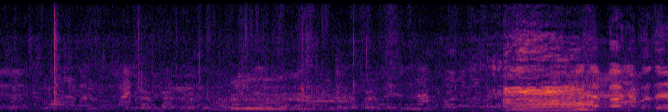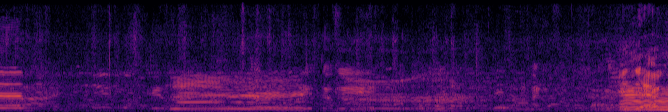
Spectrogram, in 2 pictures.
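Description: Calves and cattle of local, Sahiwal, Sindhi and cross breeds moo repeatedly at a livestock market. Several loud, drawn-out lows rise over a steady crowd murmur while people talk nearby.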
